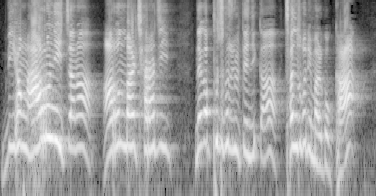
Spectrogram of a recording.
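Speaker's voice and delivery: high, loud exasperated shouting; acted furious God, out of patience; blowing his top. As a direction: shout down the excuses. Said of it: "뚜껑이 열려버리셨어요".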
